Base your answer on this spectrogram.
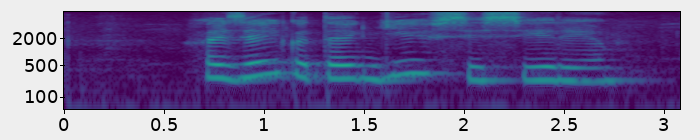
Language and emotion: Russian, neutral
